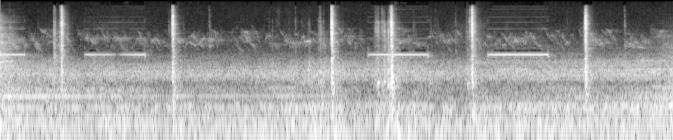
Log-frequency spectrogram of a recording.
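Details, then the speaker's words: Car that won't start, key on, listening for fuel pump: only the chime and a few sharp clicks, no pump hum; pump not priming. "yeah I'm not hearing anything at all from the fuel pump so we'll see what's going on here"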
